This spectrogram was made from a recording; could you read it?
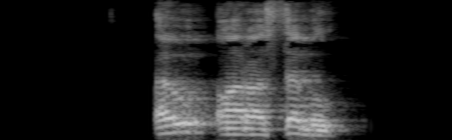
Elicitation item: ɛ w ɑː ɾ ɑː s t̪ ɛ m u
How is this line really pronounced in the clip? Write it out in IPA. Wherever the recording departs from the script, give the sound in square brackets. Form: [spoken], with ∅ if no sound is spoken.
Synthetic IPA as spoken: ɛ w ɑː ɾ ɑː s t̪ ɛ [b] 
